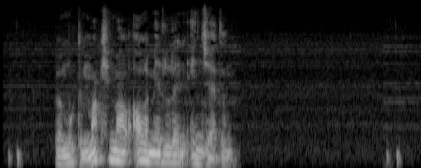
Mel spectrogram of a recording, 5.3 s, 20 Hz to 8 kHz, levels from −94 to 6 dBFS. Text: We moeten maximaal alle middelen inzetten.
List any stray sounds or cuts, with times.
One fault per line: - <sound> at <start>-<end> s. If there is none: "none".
none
